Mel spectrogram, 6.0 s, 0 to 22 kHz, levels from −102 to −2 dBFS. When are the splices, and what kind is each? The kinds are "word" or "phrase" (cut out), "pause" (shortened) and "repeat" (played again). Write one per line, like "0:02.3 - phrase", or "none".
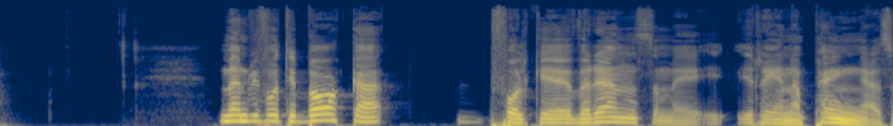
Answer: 0:03.3 - word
